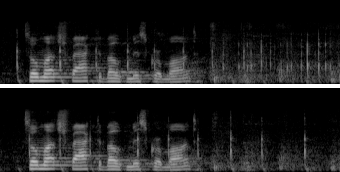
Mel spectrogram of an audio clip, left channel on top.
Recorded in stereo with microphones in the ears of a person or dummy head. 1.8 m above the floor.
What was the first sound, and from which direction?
A man speaking, 20° right (ahead or behind).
